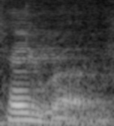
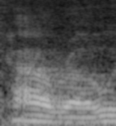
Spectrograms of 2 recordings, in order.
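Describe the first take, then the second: First: It uses the local Georgia pronunciation. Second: It uses the general, non-local pronunciation. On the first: The speaker calls it right. "it's pronounced Cairo" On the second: The speaker calls it wrong. "not uh, Cairo"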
